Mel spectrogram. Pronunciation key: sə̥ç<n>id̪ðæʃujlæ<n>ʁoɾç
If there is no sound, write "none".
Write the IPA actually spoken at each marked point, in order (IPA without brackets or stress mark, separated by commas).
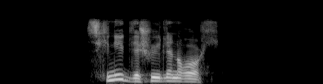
n, n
